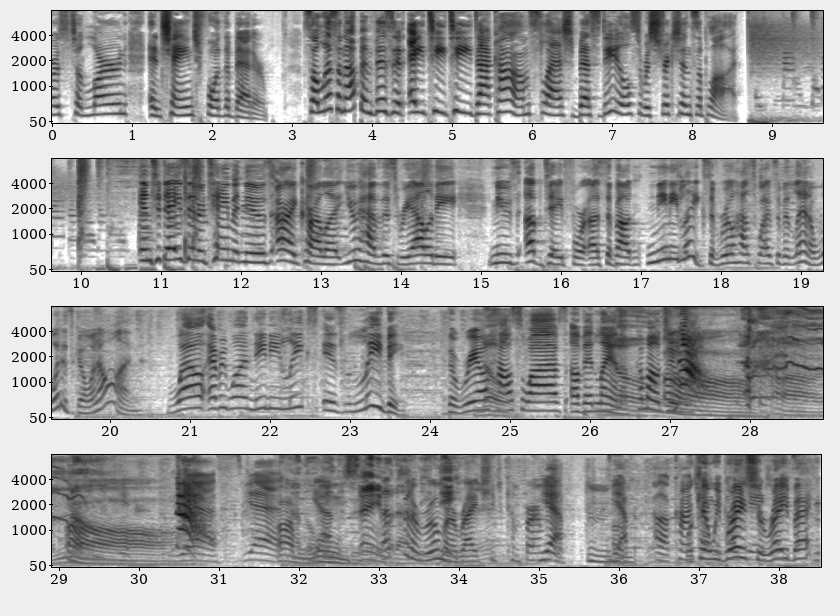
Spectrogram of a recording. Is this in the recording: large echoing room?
no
